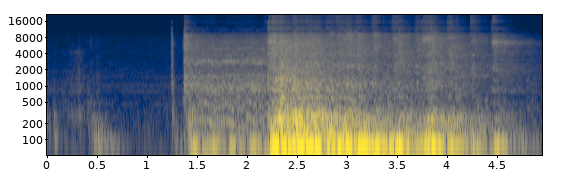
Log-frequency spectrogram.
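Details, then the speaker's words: Engine started after repair with a fuel pump ground disconnected, pump not running: cranks, then uneven chugging low rumble surging and sagging, starving for fuel; with ground reconnected the pump runs but it won't start. "So that ground right there wasn't hooked up, and the fuel pump wasn't kicking on, but it was running. You heard it chugging along."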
